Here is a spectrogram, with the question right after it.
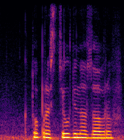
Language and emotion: Russian, neutral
